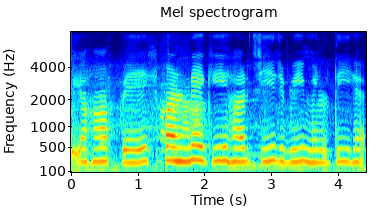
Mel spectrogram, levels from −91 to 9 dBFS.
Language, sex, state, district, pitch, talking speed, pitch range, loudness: Hindi, female, Uttar Pradesh, Jalaun, 240 Hz, 135 wpm, 230-245 Hz, -19 LUFS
